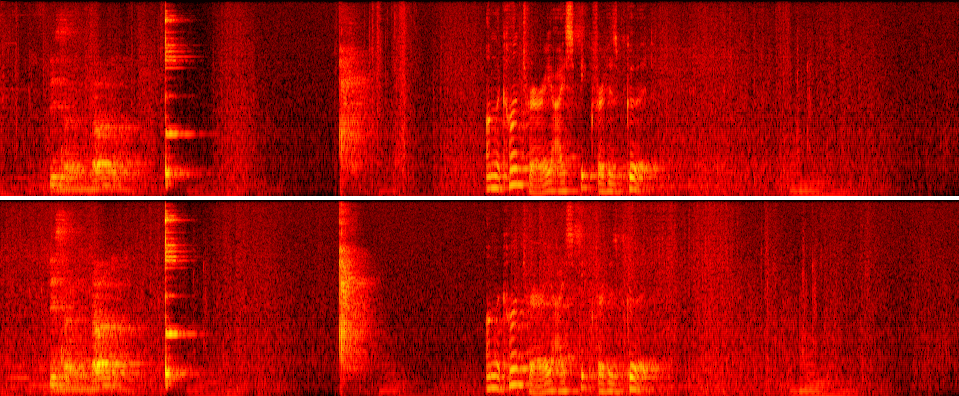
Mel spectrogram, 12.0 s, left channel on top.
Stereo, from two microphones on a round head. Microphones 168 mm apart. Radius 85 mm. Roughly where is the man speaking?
Left.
